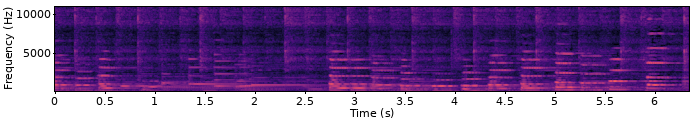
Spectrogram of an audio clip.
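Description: Roland Aerophone AE-10G digital wind instrument playing a quick melody of short, struck-sounding notes on a steel-drum-like patch. The patch is three synth basses layered in different octaves plus a lead guitar voice, with chorus, reverb and a slight delay.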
